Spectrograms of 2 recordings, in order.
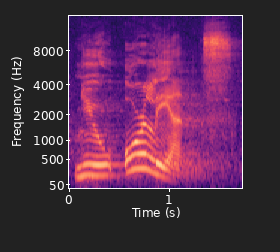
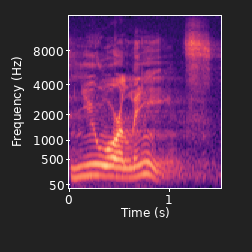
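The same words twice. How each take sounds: First: The second word has three syllables. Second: The second word has two syllables. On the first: The speaker is from the city. The speaker calls it right. "Some people give three syllables to the second part" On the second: The speaker is not from the city. The speaker calls it wrong. "No native Orleanian ever says New Orleans"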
